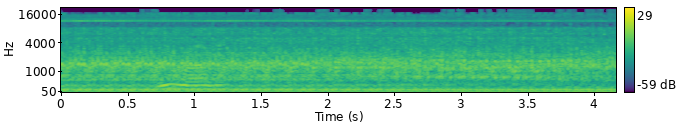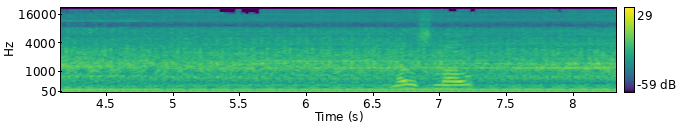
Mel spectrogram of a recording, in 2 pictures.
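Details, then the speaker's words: 2006 Ford F350 6.0 Powerstroke diesel after sitting five to six years, after repairs: steady, even diesel clatter at idle with no misses or knocks, voices over it; normal idle. "there and there it is 6-0 F-350 running"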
